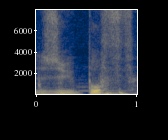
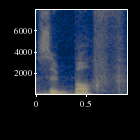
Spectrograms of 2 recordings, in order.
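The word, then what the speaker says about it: Zuboff: coined by uh Shashana Zubof, Zubof depending on how you pronounce her name.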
